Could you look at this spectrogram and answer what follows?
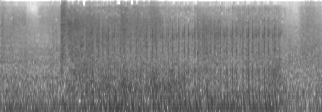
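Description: Turret exploding in the Mass Effect video game, a sustained, loud boom with crackling debris and rumble filling about four seconds, dense and continuous with no voices.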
